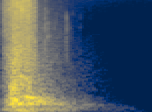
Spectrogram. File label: attack whoosh, antlion; creatures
